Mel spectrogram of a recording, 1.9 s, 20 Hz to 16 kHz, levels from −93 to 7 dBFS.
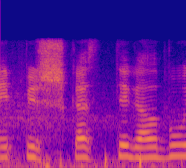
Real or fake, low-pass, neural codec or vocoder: real; 7.2 kHz; none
